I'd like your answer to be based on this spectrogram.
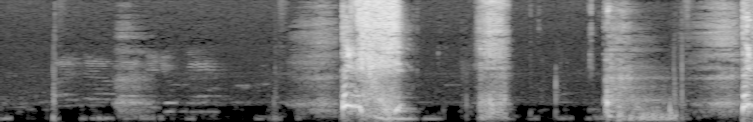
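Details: Three forceful, explosive sneezes with quick breaths drawn in before them; repeated messy sneezing.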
